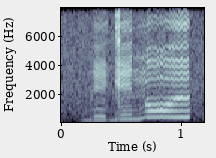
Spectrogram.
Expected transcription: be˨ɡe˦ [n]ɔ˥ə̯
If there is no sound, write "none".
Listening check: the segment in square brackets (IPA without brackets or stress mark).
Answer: n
